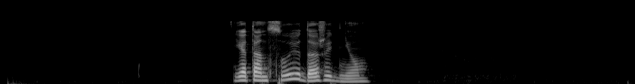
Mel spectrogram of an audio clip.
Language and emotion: Russian, neutral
